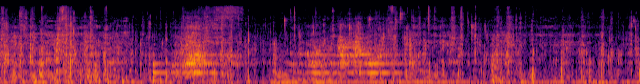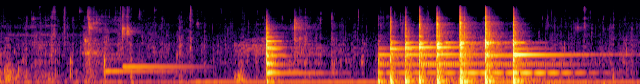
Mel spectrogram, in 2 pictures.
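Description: Wooden spoon stirring thick, boiling coconut fudge in a cast-aluminium pot over a steady low hum. About nine seconds in the spoon knocks the pot once, then raps it quickly about a dozen times, and the pot rings after the knocks.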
